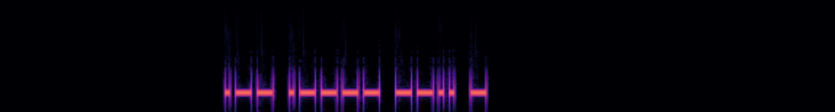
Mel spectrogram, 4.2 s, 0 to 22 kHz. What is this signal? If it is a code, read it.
Morse code, heard as a keyed tone, about 44 wpm, 700 Hz. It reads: W1ZT
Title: Call Signs Repeated 2x - 45wpm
